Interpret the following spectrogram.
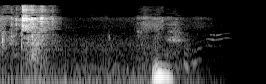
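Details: A cat gives one short, low, arched meow, preceded by clattering household noise and a brief voice in the background.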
